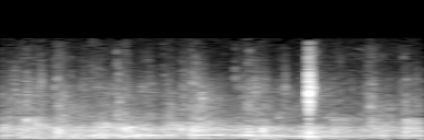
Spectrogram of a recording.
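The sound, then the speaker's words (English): A church audience claps along during a worship service. The clapping is soft and continuous, with one sharper clap standing out near the end. “Somebody ought to clap your hands unto the Lord.”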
